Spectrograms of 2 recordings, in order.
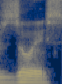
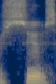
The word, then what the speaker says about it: Seuss: I think he might be called Dr. Zeus, not Dr. Seuss as we pronounce it.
